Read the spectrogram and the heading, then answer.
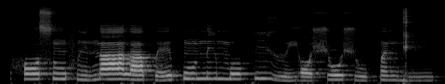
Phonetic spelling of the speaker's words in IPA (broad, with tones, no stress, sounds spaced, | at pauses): h ɔ˧ s ũ˧ f ĩ˨ n aː˦ l a˧ p e˨˦ p ũ˦ n i˦ m oː˦ k i˦ ɣ ɨ˨ j ɔ˨ ʃ o˧ ʃ u˨ p ɛ̃˦ ŋ ɡ i˧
